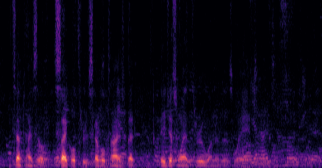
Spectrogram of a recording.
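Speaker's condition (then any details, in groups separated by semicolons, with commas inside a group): No condition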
